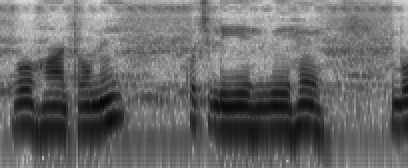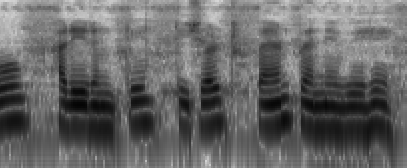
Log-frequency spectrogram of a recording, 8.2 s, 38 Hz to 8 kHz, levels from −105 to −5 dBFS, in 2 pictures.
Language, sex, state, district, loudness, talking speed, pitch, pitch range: Hindi, female, Uttar Pradesh, Etah, -16 LUFS, 120 wpm, 145 Hz, 135-155 Hz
